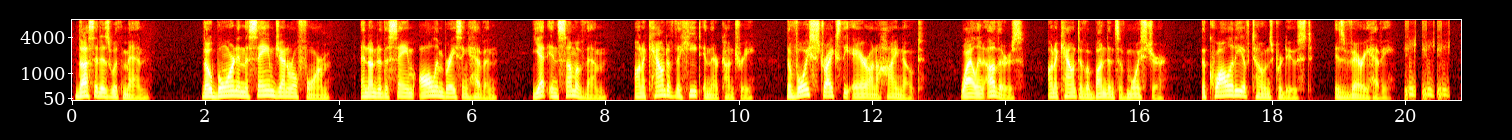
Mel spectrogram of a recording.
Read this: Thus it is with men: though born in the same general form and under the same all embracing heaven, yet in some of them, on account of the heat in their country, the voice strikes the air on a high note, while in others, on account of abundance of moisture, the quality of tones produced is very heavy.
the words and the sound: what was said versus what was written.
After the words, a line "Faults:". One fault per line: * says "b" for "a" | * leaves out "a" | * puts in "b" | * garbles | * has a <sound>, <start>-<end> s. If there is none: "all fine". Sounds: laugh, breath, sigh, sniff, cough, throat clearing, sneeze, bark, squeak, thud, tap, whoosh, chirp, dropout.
Thus it is with men: though born in the same general form and under the same all embracing heaven, yet in some of them, on account of the heat in their country, the voice strikes the air on a high note, while in others, on account of abundance of moisture, the quality of tones produced is very heavy.
Faults:
* has a laugh, 20.0-20.7 s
